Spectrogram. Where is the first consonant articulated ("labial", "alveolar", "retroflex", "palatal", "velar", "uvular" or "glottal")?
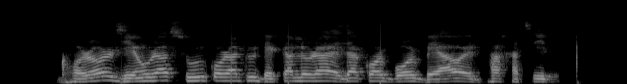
velar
